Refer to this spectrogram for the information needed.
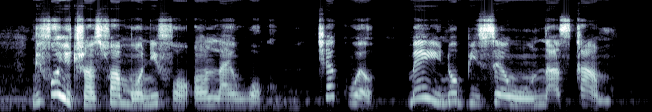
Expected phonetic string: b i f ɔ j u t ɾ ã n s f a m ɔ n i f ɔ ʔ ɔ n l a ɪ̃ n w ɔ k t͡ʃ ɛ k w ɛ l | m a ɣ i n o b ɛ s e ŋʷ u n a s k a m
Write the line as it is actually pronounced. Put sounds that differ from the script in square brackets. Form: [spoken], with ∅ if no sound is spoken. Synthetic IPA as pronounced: b i f ɔ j u t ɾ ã n s f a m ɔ n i f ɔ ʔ ɔ n l a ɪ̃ n w ɔ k t͡ʃ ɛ k w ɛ l | m [e] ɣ i n o b [i] s e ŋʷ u n a s k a m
